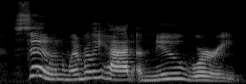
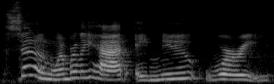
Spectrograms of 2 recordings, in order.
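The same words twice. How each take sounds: The two takes are said the same way.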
